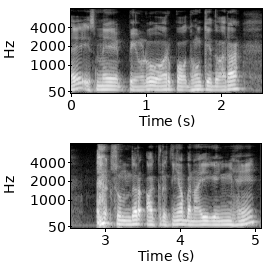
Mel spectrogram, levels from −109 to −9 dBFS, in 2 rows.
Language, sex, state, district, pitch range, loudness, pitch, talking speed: Hindi, male, Uttar Pradesh, Lucknow, 125-145 Hz, -18 LUFS, 130 Hz, 130 wpm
